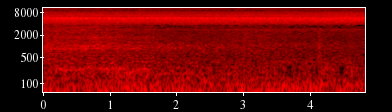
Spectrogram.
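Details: A summer-rain cicada chorus from Kyoto, Japan forms a continuous hissing, high buzz with even loudness throughout and no distinct pauses or separate calls.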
